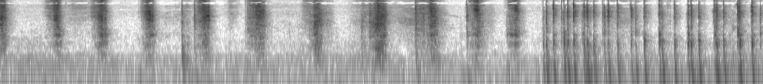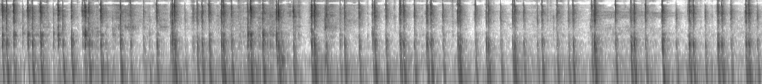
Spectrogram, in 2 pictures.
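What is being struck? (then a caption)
Molded plastic shower seat. Fingertips and nails tap and scratch on a white molded plastic shower seat with drainage holes, working over the seat and its front edge. About ten separate, dry taps with short, bright clicks come first. Then a dense, rapid run of tapping and scratching fills the rest with a hollow, low-toned plastic knock under a raspy texture.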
